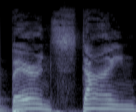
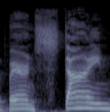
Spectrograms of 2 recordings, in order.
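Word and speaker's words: Berenstain: that not only that pronounced it specifically the baron stein bears right yes because of the spelling yes I I would I would say there were the baron stein bears because of the EI no doubt okay about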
